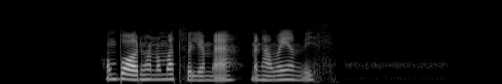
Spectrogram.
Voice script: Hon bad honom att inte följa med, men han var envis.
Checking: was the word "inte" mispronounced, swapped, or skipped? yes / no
yes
